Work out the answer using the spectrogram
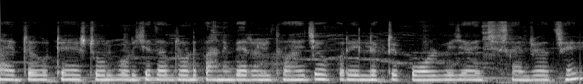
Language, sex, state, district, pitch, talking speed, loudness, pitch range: Odia, female, Odisha, Khordha, 215 Hz, 195 wpm, -14 LUFS, 210-220 Hz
